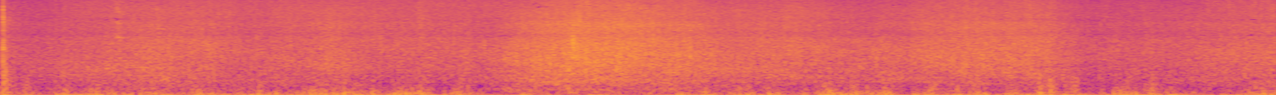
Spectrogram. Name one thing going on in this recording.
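Waves rush and splash against a boat's hull.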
